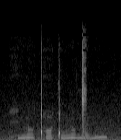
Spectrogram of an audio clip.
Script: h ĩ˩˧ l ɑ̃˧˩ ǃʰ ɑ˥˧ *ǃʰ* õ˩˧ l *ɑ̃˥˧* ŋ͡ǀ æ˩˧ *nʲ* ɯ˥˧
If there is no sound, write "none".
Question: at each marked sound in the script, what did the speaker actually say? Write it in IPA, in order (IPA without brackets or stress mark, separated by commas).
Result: ǃ, ɑ̃˧, n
